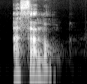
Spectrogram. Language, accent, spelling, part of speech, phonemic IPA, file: French, France, affamant, verb, /a.fa.mɑ̃/, LL-Q150 (fra)-affamant.wav
- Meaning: present participle of affamer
